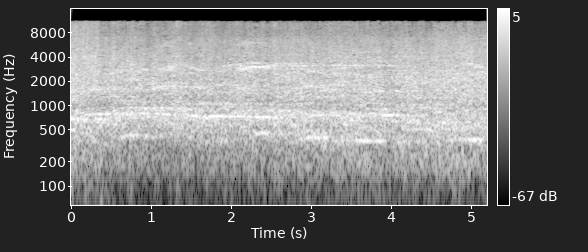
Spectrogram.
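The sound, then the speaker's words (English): A large debate audience applauds loudly, a dense, steady wash of clapping that holds at full strength for about five seconds with no voices rising above it. “Yeah, that monstrous applause is from that moral audience.”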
